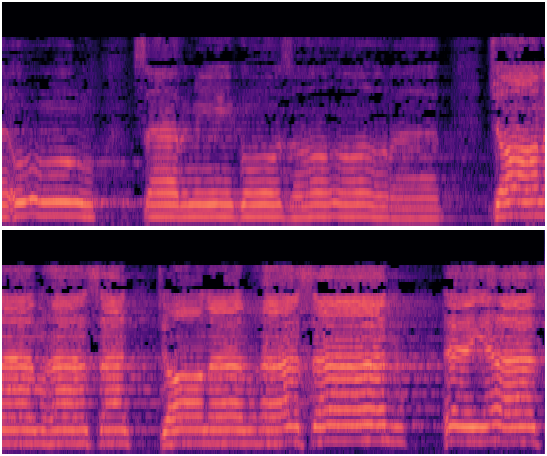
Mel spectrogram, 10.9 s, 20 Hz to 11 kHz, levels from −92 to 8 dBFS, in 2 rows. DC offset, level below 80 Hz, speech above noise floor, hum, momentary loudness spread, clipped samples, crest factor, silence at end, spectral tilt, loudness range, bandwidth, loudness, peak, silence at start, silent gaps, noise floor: under 0.1%; -68 dBFS; 29 dB; none; 14 LU; under 0.1%; 16 dB; 0 s; -3.5 dB/octave; 7 LU; 6.6 kHz; -21 LUFS; -6 dBFS; 0 s; none; -50 dBFS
